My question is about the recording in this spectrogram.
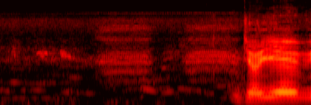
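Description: A bird calling faintly in the background during a pause in talk, then a man's voice starts up near the end.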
